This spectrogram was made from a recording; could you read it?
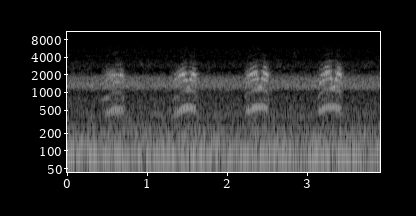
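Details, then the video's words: Common quail calling, four phrases spaced just under a second apart, each a brief cluster of notes with a lower rounded tone beneath, over steady background hiss. "CALL COMMON QUAIL (Coturnix coturnix) Batair ki Awaz , Batair Sound vol 13 , Common Quail Sound 2020"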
